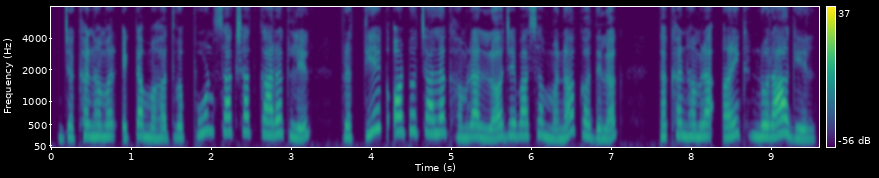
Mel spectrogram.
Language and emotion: Maithili, sad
